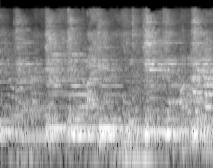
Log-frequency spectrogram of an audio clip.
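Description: Mariachi strings, guitar and small guitar, strumming a steady, rhythmic dance accompaniment.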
